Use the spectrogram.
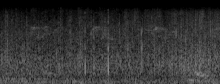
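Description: Steady rain patters on an outdoor garden surface during a spell of painting with anti-slip paint, a dense continuous hiss with a few brighter drop ticks and no voices.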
